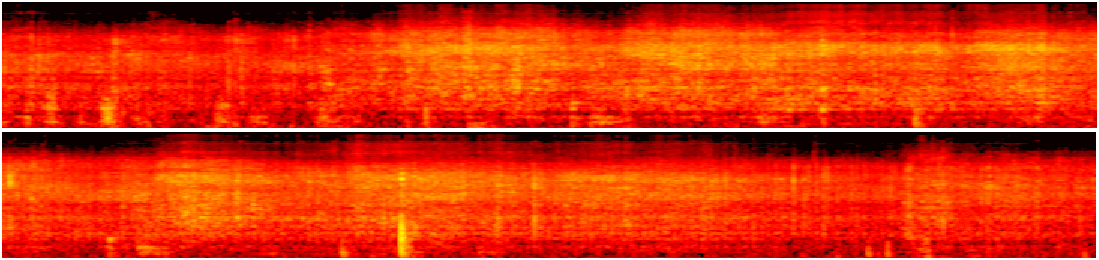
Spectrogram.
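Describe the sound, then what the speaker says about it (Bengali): Chicken feet fry lightly in a pan with a continuous moderate sizzle, joined by occasional soft scrapes and taps of a spoon stirring them. "এর পাগুলোকে হালকা ভাজবো।"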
